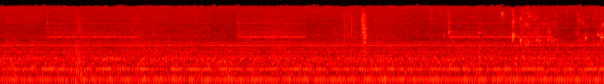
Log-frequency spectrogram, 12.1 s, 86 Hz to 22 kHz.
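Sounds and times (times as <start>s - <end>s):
steady electrical hum: 0.0s - 12.0s
liquid dripping: 10.0s - 12.0s.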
